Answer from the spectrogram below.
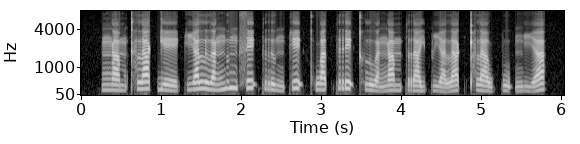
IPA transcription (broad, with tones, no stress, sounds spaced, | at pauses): ŋ a˧ m kʰ l a˥˩ k̚ j eː˨˩ k i˦˥ a̯ l ɯ˧ a̯ ŋ ɯ˥˩ ŋ s e˥˩ ʔ p r ɯ˨˩ ŋ k e˥˩ ʔ kʰ w a˦˥ t̚ p r e˥˩ ʔ kʰ l u˨˩ a̯ ŋ a˧ m p r a˧ j p i˨˩ a̯ l a˦˥ k̚ pʰ l a˨˩ w p u˨˩ ʔ ŋ i˩˦ a̯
